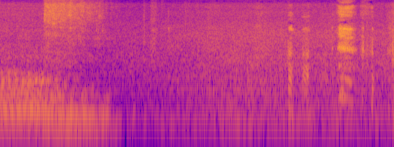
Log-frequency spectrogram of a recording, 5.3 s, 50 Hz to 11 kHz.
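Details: '97 Ford Mustang Cobra on stands during removal of an exploded clutch, run with the exhaust open at the headers: a loud, deep blat on the rev falls to a raw, unmuffled rumble at idle, the roar of open headers.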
